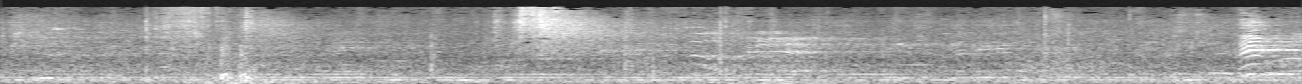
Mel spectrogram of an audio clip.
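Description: Large sports-hall ambience during a wushu sanda bout: a steady low hum with voices in the background, and a single thump about a second in.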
